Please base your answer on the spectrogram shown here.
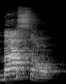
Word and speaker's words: muscle: Muscle. Yeah. Why is there a silent C in the word muscle?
